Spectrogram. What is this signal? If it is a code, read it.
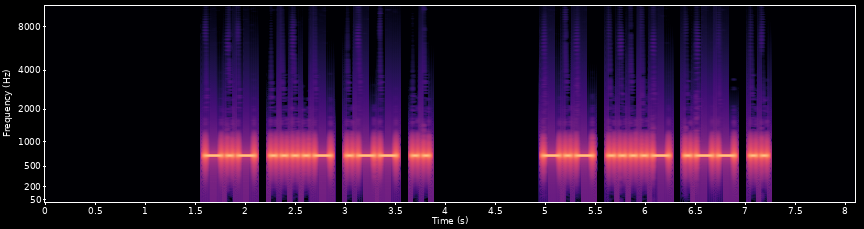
Morse code, heard as a keyed tone, about 22 wpm, 700 Hz. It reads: K4WI K4WI
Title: USA Call Signs - 4 Characters - Repeated 2x - 22wpm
